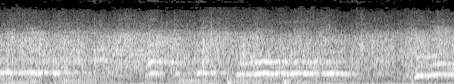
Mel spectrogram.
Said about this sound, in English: Keep clapping for them.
